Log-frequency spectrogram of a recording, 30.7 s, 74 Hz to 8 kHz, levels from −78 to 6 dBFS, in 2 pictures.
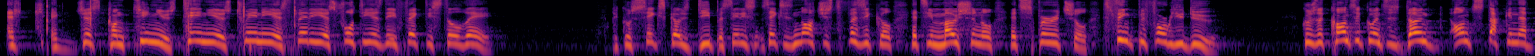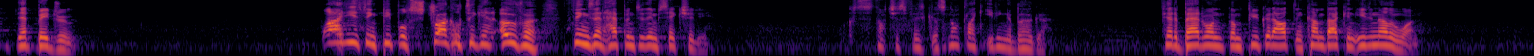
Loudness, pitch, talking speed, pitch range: -29 LUFS, 200 Hz, 170 wpm, 180-230 Hz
